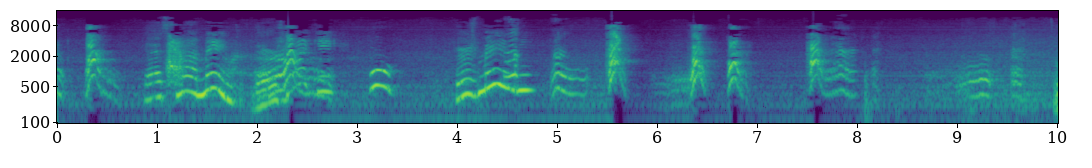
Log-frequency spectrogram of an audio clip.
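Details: Playful Yorkshire Terrier puppies going wild, giving bursts of sharp, high yelping barks in quick clusters, some with a falling whine, over ten seconds, while a person talks over them.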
